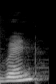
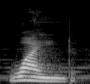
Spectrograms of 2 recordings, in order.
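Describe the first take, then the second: First: The vowel is short, as in 'win'. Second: The vowel is long, as in 'wine'. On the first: "one pronunciation is wind" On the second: "the next is wind. That is twist and turn"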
